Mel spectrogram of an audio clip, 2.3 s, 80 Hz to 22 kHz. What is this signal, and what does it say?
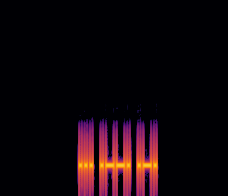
Morse code, heard as a keyed tone, about 46 wpm, 700 Hz. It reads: SPR
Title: Multi-letter Phonemes Quick Fire 45wpm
